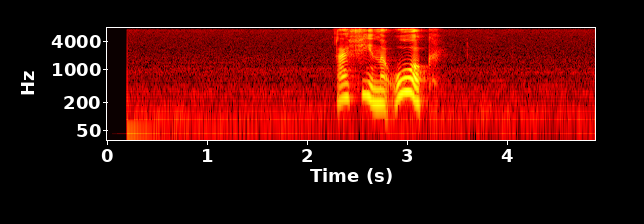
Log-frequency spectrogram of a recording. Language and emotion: Russian, positive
